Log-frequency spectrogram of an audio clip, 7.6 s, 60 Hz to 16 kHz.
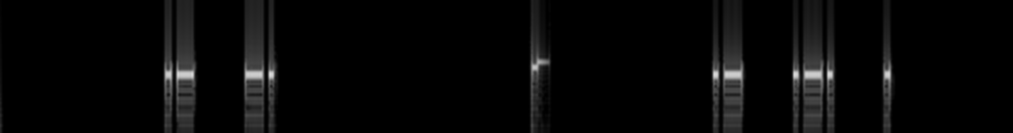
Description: Morse code, heard as a keyed tone, about 28 wpm, spaced as for 16 wpm, 690 Hz. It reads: AN ARE
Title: 3x Character Spacing - Top 100 Words - 28wpm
